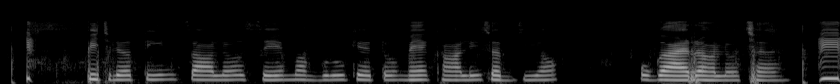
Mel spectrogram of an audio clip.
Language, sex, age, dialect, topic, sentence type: Maithili, female, 18-24, Angika, agriculture, statement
